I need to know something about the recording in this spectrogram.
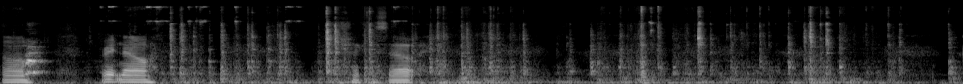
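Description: A metal panel rattles and clicks.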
